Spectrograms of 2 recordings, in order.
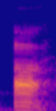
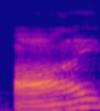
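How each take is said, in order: First: The vowel in 'I' is kept short. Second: The vowel in 'I' is drawn out long. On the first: "if I don't make any stress upon the pronunciation of this pronoun" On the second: "I am just prolonging the the sound of this pronoun"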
